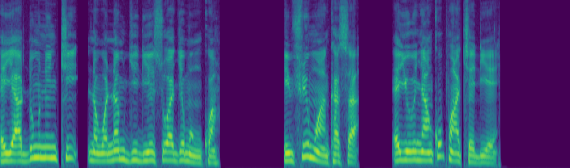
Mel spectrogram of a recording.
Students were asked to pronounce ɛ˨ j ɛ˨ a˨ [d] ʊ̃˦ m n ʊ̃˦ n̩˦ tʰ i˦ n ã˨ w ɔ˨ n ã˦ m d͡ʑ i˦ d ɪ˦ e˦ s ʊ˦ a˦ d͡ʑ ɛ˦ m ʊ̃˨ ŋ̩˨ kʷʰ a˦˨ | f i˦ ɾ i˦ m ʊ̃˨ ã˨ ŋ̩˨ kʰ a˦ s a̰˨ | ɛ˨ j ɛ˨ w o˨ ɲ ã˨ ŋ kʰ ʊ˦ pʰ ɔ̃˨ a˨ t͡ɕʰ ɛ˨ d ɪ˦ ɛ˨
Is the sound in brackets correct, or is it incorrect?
correct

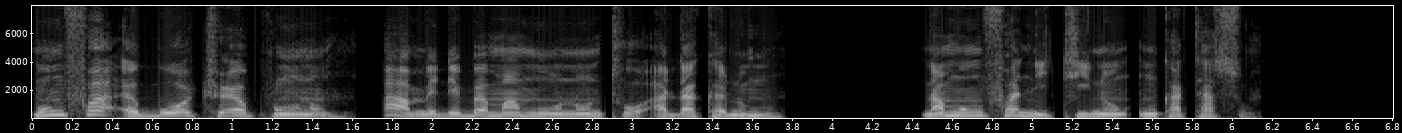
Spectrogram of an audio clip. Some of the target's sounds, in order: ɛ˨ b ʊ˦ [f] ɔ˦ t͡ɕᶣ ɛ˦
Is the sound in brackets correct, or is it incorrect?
incorrect: none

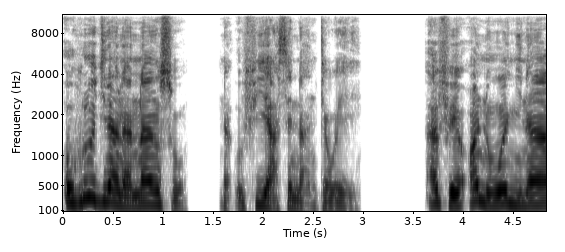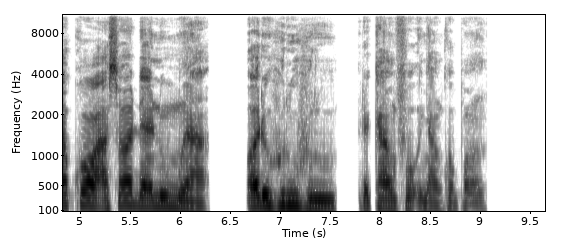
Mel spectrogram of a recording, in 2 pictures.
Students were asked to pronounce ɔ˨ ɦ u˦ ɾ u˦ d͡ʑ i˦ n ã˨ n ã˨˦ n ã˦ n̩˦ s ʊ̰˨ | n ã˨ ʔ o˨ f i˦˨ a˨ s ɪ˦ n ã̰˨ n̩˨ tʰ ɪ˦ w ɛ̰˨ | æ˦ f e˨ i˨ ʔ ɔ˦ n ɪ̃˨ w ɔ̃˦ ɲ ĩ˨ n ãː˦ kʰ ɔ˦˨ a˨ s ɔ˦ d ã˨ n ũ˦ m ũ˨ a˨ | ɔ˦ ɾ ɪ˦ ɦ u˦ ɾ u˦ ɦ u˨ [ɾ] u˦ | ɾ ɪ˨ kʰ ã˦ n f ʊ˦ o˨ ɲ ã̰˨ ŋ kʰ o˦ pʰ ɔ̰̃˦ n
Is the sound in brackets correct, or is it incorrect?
correct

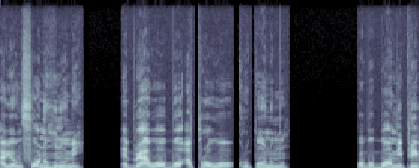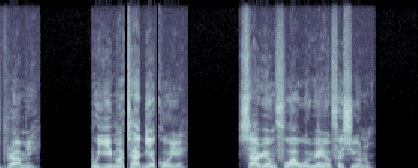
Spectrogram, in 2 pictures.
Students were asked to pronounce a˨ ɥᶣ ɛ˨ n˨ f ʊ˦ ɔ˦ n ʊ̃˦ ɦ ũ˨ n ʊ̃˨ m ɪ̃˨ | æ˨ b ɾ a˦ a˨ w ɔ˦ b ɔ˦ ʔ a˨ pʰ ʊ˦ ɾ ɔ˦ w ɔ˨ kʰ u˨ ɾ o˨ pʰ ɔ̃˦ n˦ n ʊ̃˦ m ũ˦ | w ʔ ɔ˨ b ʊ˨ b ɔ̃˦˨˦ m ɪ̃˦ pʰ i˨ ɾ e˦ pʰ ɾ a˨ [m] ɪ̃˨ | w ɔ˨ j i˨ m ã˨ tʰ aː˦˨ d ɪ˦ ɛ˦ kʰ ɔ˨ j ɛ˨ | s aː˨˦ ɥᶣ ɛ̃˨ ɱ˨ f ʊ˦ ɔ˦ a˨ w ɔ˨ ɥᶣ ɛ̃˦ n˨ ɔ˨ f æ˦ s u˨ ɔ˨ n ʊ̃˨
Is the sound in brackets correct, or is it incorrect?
correct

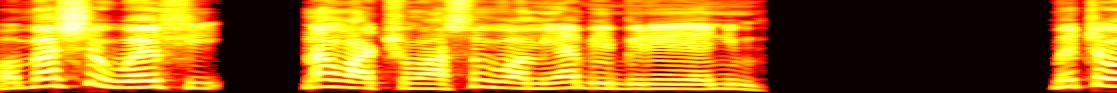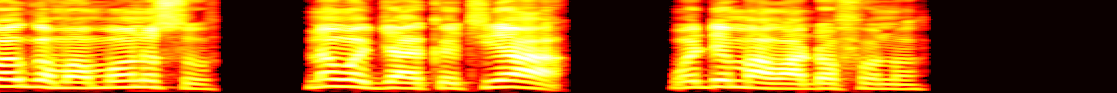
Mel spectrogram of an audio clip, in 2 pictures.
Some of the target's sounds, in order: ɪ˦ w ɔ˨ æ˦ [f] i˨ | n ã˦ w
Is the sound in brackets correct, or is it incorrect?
correct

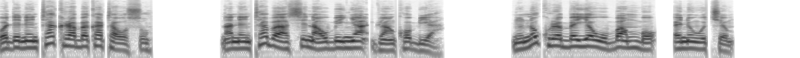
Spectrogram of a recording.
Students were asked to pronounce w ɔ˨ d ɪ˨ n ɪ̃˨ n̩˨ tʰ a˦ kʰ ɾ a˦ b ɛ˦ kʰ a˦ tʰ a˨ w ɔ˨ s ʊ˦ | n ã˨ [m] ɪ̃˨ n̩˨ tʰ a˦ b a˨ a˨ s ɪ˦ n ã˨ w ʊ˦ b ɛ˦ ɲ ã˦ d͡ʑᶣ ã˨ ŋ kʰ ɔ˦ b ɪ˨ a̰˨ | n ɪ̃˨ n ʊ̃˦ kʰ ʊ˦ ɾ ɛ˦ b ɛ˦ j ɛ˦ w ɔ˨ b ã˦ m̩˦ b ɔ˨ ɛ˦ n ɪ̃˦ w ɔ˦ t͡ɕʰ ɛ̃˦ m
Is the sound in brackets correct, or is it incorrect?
incorrect: n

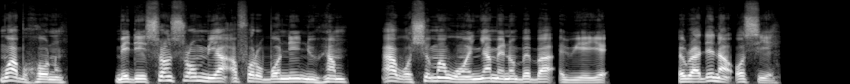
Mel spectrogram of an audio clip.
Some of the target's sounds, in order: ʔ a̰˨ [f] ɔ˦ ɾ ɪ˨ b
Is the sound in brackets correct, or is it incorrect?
correct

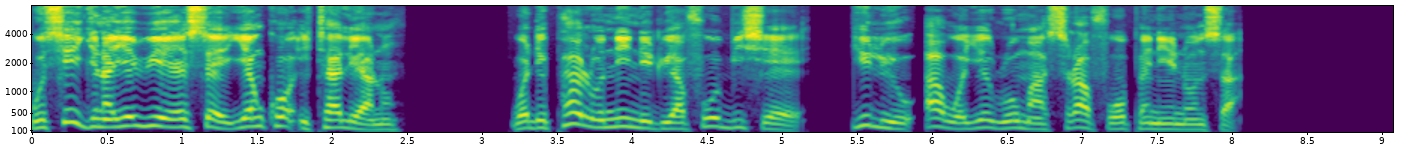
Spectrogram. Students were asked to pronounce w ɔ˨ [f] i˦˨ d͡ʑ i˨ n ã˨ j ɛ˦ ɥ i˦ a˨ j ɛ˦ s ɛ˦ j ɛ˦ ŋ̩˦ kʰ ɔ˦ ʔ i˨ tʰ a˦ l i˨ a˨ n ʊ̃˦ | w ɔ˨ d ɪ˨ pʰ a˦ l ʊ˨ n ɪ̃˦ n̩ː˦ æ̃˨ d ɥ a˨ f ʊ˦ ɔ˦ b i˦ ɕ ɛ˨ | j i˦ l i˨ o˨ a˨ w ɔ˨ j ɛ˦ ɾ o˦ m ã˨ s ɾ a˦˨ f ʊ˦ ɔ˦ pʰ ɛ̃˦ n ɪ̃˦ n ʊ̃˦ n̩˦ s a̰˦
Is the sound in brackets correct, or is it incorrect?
incorrect: s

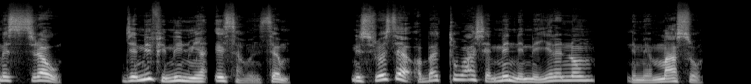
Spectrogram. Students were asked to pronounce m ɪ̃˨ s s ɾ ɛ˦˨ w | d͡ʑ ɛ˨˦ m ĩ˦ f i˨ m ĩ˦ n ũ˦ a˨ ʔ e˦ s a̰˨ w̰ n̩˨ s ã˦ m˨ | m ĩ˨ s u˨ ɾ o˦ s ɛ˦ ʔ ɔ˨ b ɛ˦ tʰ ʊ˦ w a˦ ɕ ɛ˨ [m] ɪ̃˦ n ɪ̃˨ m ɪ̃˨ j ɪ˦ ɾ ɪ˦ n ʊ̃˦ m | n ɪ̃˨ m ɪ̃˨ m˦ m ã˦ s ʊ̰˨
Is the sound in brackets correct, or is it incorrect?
correct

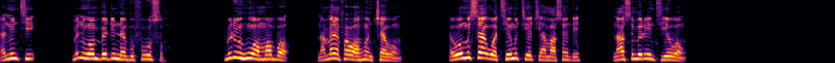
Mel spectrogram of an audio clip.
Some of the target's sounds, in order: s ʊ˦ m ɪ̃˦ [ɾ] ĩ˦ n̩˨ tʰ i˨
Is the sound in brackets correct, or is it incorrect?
correct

